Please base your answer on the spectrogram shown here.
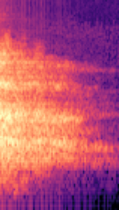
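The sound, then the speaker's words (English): A slow exhale through the mouth during a guided breathing exercise, a soft, sigh-like whoosh of air that starts fairly strong and tapers off gradually over more than a second, with no talk. “and inhale fresh air through the nose, filling up the body. And exhale through the mouth.”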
